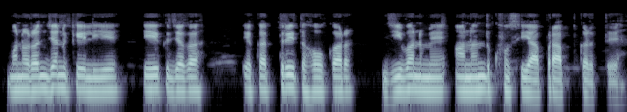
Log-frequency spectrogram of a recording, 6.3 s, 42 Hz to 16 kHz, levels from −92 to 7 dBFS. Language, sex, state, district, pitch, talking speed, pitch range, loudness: Hindi, male, Bihar, Samastipur, 135 Hz, 135 wpm, 135-140 Hz, -19 LUFS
